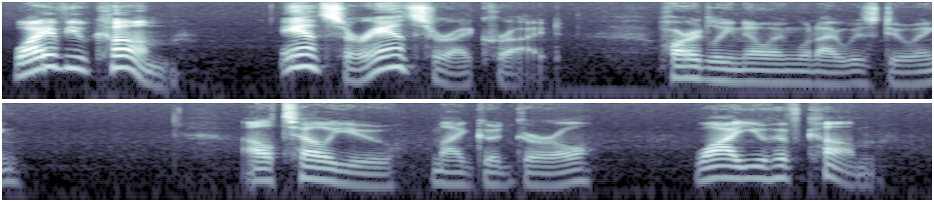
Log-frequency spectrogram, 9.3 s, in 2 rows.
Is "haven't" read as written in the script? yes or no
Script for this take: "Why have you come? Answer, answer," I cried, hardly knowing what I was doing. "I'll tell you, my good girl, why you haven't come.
no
